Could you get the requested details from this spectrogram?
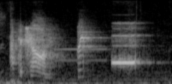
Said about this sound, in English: Um, so there's, it turns out there's a keyboard shortcut that lets you jump directly to the beep like this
